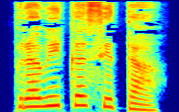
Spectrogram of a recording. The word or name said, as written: ಪ್ರವಿಕಸಿತ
